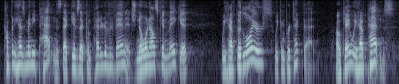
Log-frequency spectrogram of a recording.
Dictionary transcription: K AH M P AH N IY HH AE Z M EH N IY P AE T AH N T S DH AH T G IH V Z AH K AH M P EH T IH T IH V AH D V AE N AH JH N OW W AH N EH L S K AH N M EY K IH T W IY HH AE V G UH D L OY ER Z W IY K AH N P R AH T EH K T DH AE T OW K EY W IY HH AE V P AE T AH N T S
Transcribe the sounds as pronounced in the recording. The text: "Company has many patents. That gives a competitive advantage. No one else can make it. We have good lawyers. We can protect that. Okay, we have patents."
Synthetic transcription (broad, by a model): K AH M P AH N IY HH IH Z M EH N IY P AE T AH N T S DH AH T G IH V Z AH K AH M P EH T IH T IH V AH D V AE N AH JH N OW W AH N EH L S K AH N M EY K IH T W IY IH V G UH D L OY ER Z W IY K N P R AH T EH K T DH AE T OW K EY W IY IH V P AE T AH N T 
